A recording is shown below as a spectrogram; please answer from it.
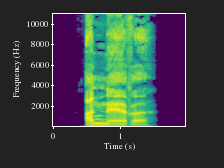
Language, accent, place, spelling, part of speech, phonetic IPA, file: German, Germany, Berlin, annähre, verb, [ˈanˌnɛːʁə], De-annähre.ogg
- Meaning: inflection of annähern: 1. first-person singular dependent present 2. first/third-person singular dependent subjunctive I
